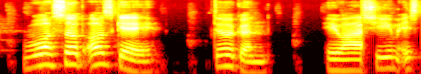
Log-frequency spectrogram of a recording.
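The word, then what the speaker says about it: Özge: And Ozge says Ozge says, "Ooh, you pronounced it really well, bro.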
